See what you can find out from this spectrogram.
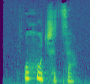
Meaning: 1. to become worse, to deteriorate, to take a turn for the worse 2. passive of уху́дшить (uxúdšitʹ)
- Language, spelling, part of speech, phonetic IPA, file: Russian, ухудшиться, verb, [ʊˈxut͡ʂʂɨt͡sə], Ru-ухудшиться.ogg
